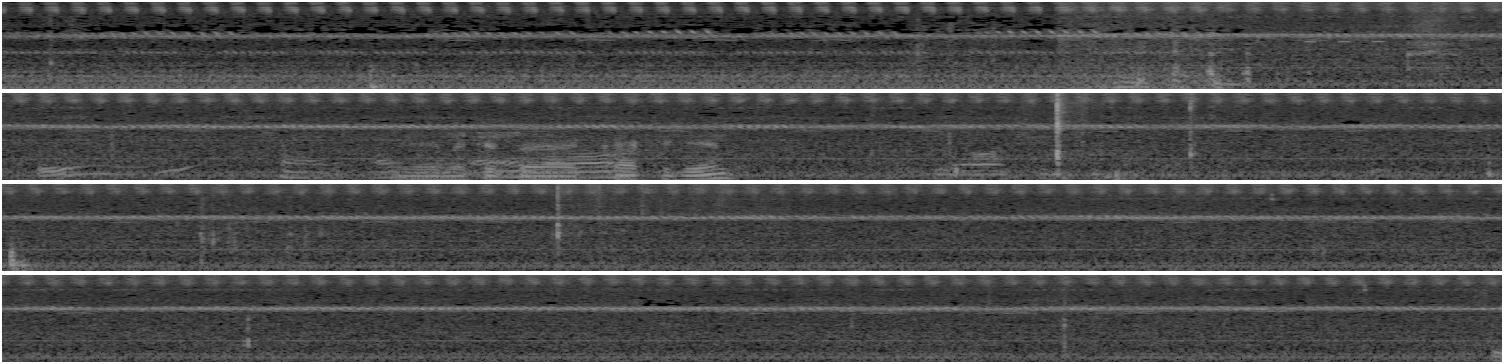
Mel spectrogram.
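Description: Steady high chirring of night-time crickets, with a few sharp clicks and a brief low murmur about ten seconds in.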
